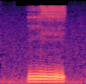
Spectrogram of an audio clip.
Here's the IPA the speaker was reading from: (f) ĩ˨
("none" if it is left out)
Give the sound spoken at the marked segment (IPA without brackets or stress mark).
m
